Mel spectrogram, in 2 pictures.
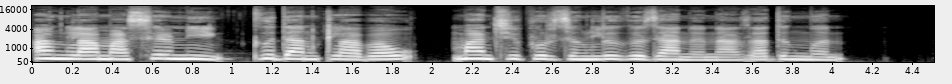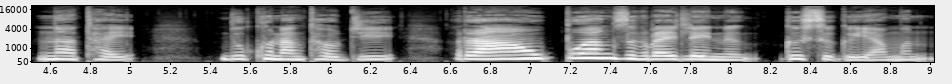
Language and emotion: Bodo, sad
